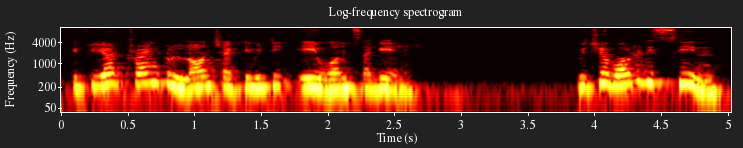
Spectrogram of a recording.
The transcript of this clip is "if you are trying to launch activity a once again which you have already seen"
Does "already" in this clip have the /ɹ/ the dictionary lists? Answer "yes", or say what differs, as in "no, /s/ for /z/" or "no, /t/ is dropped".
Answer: yes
